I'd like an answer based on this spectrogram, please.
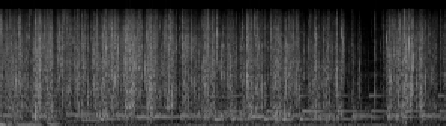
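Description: Background music with a simple stepping melody and a light steady beat.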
